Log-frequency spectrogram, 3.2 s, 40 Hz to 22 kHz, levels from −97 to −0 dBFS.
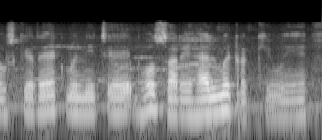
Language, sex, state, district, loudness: Hindi, male, Uttar Pradesh, Shamli, -20 LUFS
